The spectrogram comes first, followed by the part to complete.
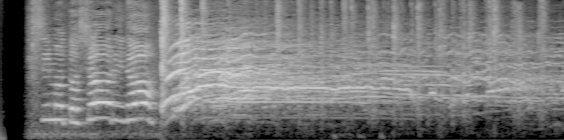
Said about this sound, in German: Jubel über den Wahlsieg von Satako Kishimoto.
